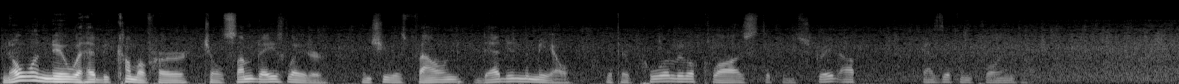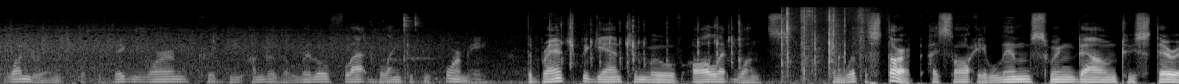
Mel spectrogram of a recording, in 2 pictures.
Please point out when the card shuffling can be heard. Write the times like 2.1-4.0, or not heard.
19.6-20.6.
